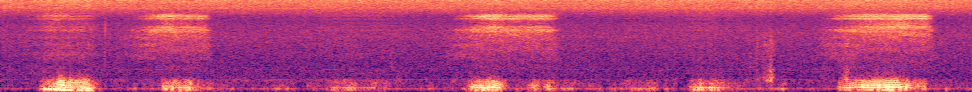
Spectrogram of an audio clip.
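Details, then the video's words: Sleeping Pungsan puppy Nala, five months old, kept as a pet in the United States, snores steadily: deep, rough, low-pitched breaths in short bursts roughly every one to two seconds, with quiet pauses between and no other sounds. "코골이 하는 미국 사는 풍산개 강쥐 날라."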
